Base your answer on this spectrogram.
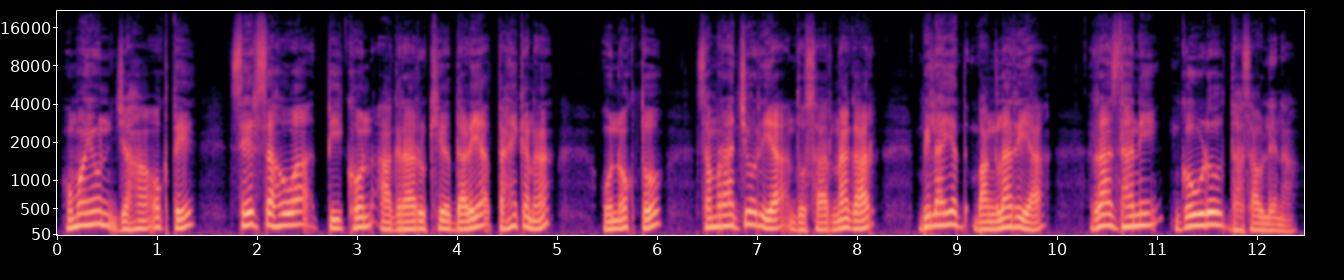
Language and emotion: Santali, neutral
